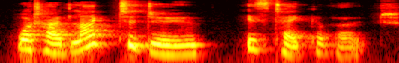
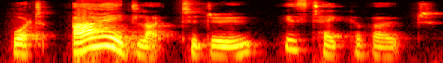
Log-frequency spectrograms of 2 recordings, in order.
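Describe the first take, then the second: First: What I'd like to do punched; stress on what I'd like to do. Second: What I'd like to do punched, louder; stress on what I'd like to do. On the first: Teacher stresses what I'd like to do. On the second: Teacher repeats it, louder on what I'd like to do. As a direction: push the words what I'd like to do. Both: Shown as a demonstration. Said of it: "This is to stress what I want to do".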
